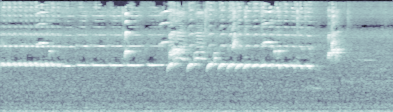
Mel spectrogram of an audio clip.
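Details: Canary singing: a thin high held note, then a quick run of bright, evenly repeated chirps forming a rolling trill, with a few sharp high notes, over a low steady background hum.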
